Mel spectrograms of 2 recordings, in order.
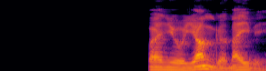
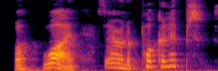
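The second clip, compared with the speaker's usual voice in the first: much higher, incredulous; mock disbelief; 12 semitones higher, 4 dB louder than usual. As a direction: scoff in mock alarm. Daughter reacting to strange orders.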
